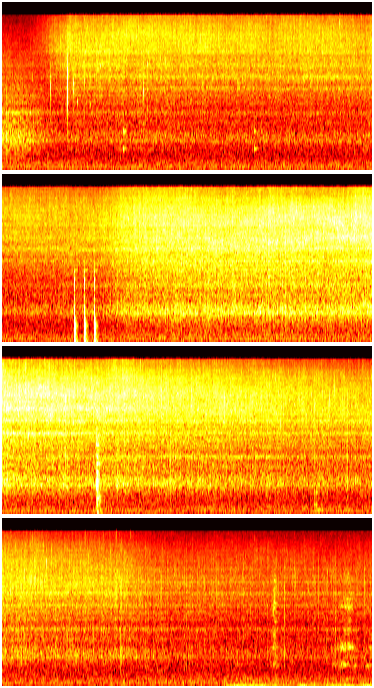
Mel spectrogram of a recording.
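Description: Diced potatoes frying in olive oil in a frying pan, a steady sizzle that starts as the lid comes off, swells louder from about ten seconds in and dies down near the end. Three quick sharp clicks about nine seconds in.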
